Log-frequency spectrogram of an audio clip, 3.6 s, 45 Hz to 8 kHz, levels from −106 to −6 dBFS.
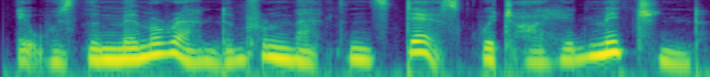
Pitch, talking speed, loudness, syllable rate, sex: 155 Hz, 185 wpm, -19 LUFS, 5.1 syllables/s, female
